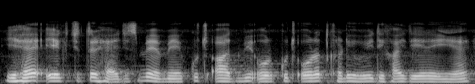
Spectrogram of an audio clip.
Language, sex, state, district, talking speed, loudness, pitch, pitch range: Hindi, male, Uttar Pradesh, Saharanpur, 215 wpm, -17 LUFS, 145 Hz, 135-155 Hz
